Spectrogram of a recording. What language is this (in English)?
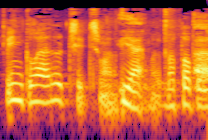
Welsh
